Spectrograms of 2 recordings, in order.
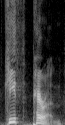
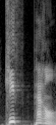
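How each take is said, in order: First: The surname is pronounced the English way. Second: The surname is pronounced the French way. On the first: This is how English-speaking friends said it. "English friends of mine, ... used to say Perron" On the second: This is how family and school said it. "the way it was pronounced in my family and at school was Perron"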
